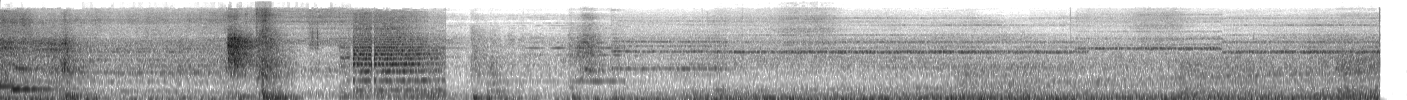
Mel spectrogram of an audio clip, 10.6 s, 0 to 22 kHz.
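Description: NYC Subway R160A Alstom train in the OpenBVE simulator: a door chime rings, then the doors slide shut with a thud, followed by a steady low rumble and motor whine as the train sits and begins moving.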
